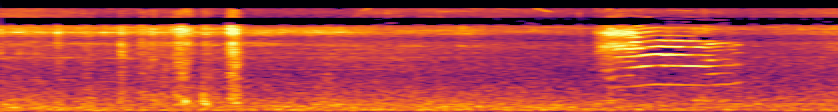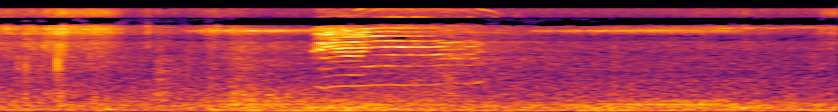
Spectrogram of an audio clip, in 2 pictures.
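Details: Little kitten, hidden when its brothers were taken away and now fed by a caretaker, makes two thin rising-falling meows about three seconds apart over a steady background hiss, with faint knocks early on.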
